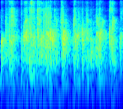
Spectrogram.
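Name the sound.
class clapping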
